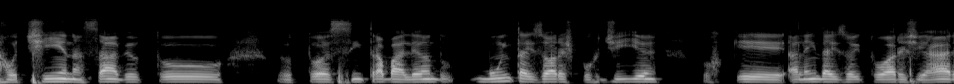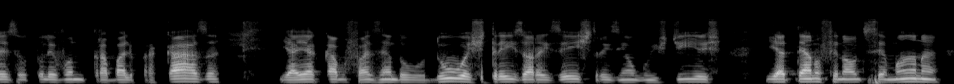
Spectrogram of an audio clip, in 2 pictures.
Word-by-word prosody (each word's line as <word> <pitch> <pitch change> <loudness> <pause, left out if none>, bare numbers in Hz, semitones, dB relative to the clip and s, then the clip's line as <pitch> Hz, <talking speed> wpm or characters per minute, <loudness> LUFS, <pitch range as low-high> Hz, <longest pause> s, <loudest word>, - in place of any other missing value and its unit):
rotina, 120 +3 +1
sabe. 120 +2 +2
Eu 120 - -3
estou 120 0 -2 0.5
eu - - -10
estou, 110 +3 -1
assim, 240 - -3
trabalhando 120 - +1 0.2
muitas 130 -2 -1
horas 125 -1 +3
por 110 0 -11
dia, 125 +3 -1 0.4
porque 120 -3 -2
além 120 +2 +1
das 120 -2 +1
8 120 -1 -5
horas 115 -1 +2
diárias 120 +1 +1
eu 110 - -6
estou 120 - -10
levando 115 0 -2
trabalho 105 +1 -1
para 105 - -13
casa, 130 -1 +3 0.6
e - - -8
aí 110 +2 +4
acabo 120 -1 0
fazendo 110 -1 -3
2, 135 -3 +3
3 125 -2 0
horas 110 -3 +1
extras 120 -3 -4
em 105 - -7
alguns 105 -2 -7
dias, 120 0 -4 0.5
e - - +3
até 130 0 +6
no 135 - +1
final 120 -2 -1
de 120 - -12
semana, 120 +1 +2
120 Hz, 130 wpm, -25 LUFS, 110-125 Hz, 0.6 s, até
